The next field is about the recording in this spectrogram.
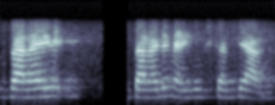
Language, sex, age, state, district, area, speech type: Bodo, female, 18-30, Assam, Chirang, urban, conversation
